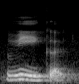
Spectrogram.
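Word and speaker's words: vehicle: We eagle आपको ई का sound देना है। हल्का ई पढ़ना है। ठीक है? छोटी इ मतलब कि हल्का प्रोनाउंस करना है। ठीक है? वीकल वीकल ठीक है?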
